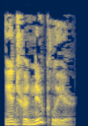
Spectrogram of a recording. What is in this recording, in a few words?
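"intranuclear", English, uk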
